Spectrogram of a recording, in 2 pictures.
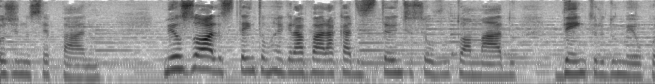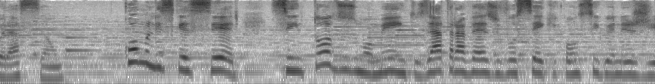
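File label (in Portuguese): ROMANTIC AMOR PROIBIDO FEM, Telemensagens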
